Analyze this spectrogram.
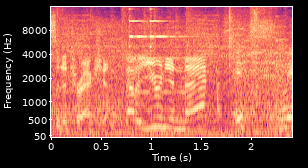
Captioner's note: bell dings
